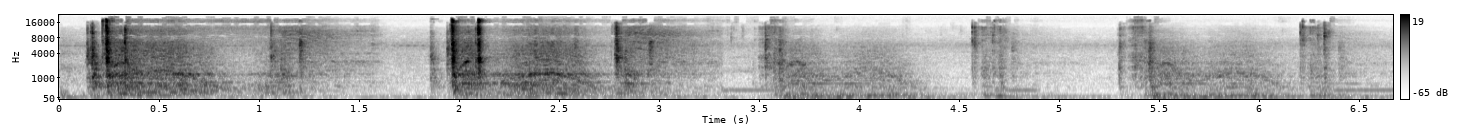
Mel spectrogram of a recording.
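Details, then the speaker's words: 1994 Ford F-150 2WD with 4.9 and 5-speed that sat for years, new starter just fitted: four brisk starter bursts spin the engine over but it never fires; cranks without starting, owner suspects the engine is blown. "Because it's like, it's weird. It sounds like it's spinning over, but the thing won't."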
